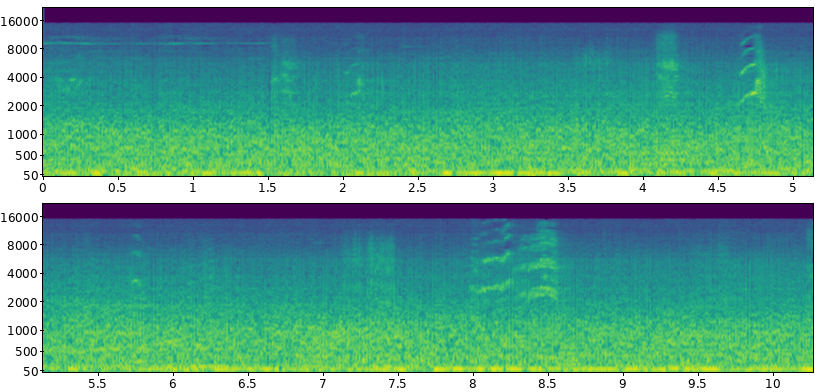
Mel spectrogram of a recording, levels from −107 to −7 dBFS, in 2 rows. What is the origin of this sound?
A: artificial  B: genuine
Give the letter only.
A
